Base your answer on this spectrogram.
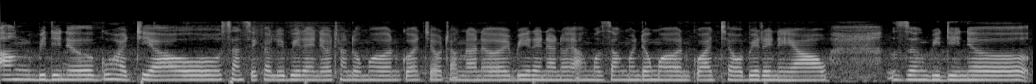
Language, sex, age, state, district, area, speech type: Bodo, female, 18-30, Assam, Chirang, rural, spontaneous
